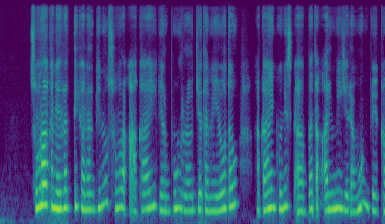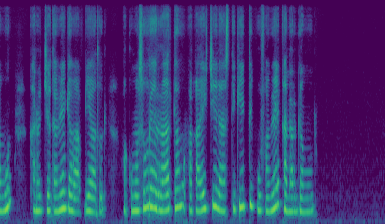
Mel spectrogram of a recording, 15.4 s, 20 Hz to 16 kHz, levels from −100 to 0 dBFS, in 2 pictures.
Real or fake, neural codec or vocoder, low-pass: fake; codec, 44.1 kHz, 2.6 kbps, SNAC; 14.4 kHz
